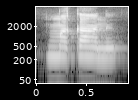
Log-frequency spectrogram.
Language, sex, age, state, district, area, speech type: Kashmiri, female, 30-45, Jammu and Kashmir, Shopian, rural, read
